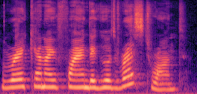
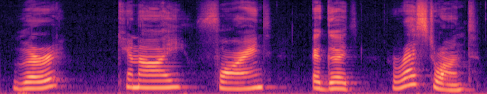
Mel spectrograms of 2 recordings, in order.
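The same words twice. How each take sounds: First: Said in the usual way. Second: Very slow, each chunk set apart; word by word. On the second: Shown as a demonstration. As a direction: pause after "Where", then piece out "can I find a good restaurant". Lesson repeats it word by word. (خیلی شمرده و آهسته)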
